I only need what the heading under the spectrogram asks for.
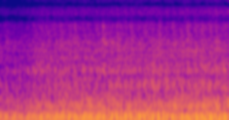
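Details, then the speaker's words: Cadillac, straight-piped, then fitted with two Dynomax valved chambered mufflers, some exhaust leaks. Steady low idle with a tinny "ting" buzz from the valves bouncing open and closed; owner unsure if install angle or worn mufflers. Exhaust rattle at idle. "Well, let's start it up, see how the exhaust sounds. Well, the rattle is still there."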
